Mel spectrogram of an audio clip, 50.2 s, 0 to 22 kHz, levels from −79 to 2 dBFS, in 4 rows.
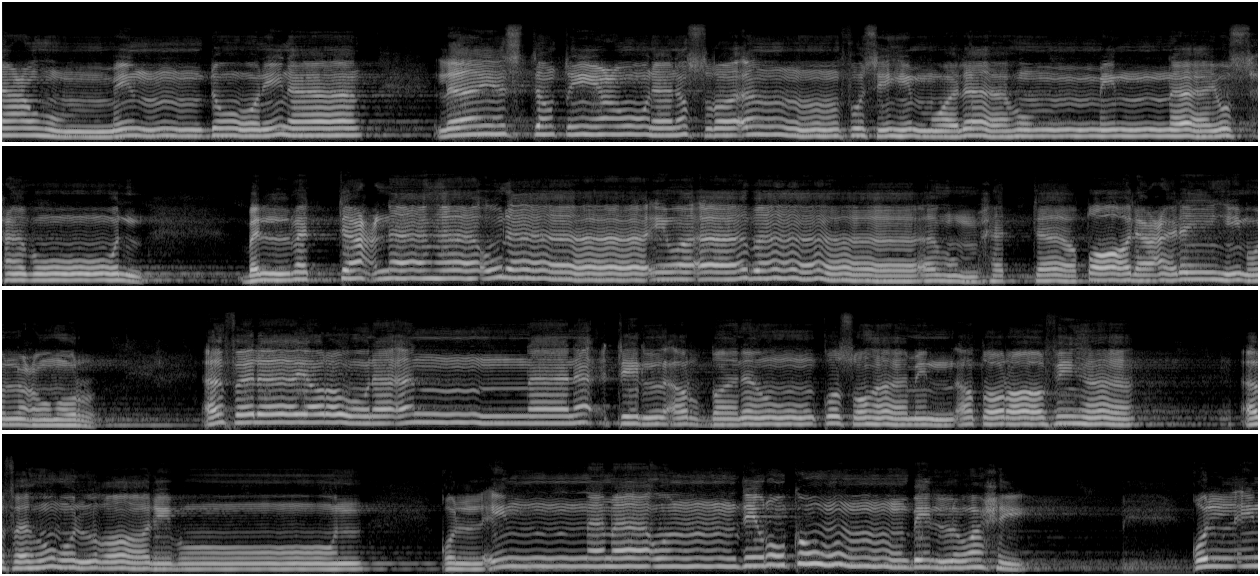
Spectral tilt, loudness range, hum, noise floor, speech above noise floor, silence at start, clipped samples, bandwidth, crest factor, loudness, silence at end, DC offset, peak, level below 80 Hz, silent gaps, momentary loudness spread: -6 dB/octave; 3 LU; none; -52 dBFS; 26 dB; 0 s; under 0.1%; 11 kHz; 16 dB; -27 LUFS; 0 s; under 0.1%; -10 dBFS; -74 dBFS; none; 6 LU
